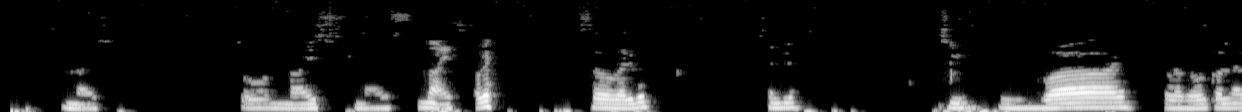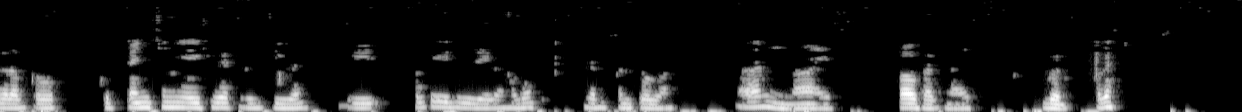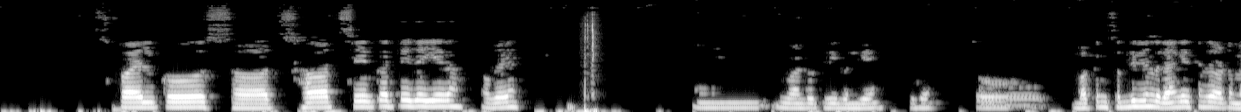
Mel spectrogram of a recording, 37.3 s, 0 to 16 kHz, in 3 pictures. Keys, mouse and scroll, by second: 0.7 scroll down 1, 0.8 Tab, 1.2 ctrl+1, 1.4 scroll down 1, 1.6-2.7 middle drag, 2.7 scroll up 1, 3.0 middle click, 3.4 Tab, 4.2 ctrl+0, 4.6 middle click, 4.8 Tab, 5.0-6.5 middle drag, 6.5 click, 6.7 alt+shift+click, 7.0-7.4 scroll down 2, 7.4 KP_7, 8.0-9.4 scroll up 2, 9.4 g, 11.9 click, 12.2 alt+shift+click, 12.4 scroll down 1, 12.6-13.6 middle drag, 13.6 KP_3, 14.2 scroll up 1, 15.2 g, 16.9 middle click, 17.7 Tab, 19.2 ctrl+1, 19.4 ctrl+scroll down 1, 19.6-21.2 middle drag, 21.8-23.2 scroll down 4, 23.2 ctrl+0, 24.9 ctrl+shift+s, 26.2 ctrl+shift+s, 26.9 ctrl+shift+s, 27.2 ctrl+shift+s, 27.8 ctrl+shift+s, 28.4 KP_1, 28.9 scroll up 1, 29.0-29.4 scroll down 1, 29.4 shift+middle click, 29.5-30.1 scroll up 3, 29.6 Tab, 30.1-31.4 shift+middle drag, 31.4-31.7 scroll down 1, 31.7 shift+middle click, 32.0 scroll up 1, 32.3 shift+z, 32.9 shift+z, 33.6 shift+middle click, 33.9-35.7 scroll up 2, 35.7 shift+z, 36.1-36.6 scroll down 4, 36.6 shift+middle click, 36.8-37.2 scroll up 3.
